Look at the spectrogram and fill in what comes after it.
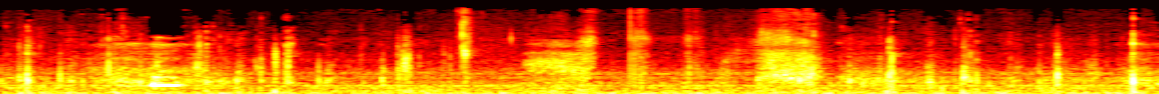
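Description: Close-miked chewing of a soft, sugar-dusted custard-cream donut: many small wet mouth clicks and smacks, with a brief hum about a second in.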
